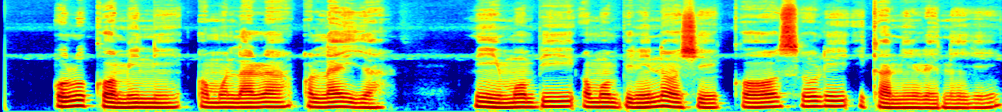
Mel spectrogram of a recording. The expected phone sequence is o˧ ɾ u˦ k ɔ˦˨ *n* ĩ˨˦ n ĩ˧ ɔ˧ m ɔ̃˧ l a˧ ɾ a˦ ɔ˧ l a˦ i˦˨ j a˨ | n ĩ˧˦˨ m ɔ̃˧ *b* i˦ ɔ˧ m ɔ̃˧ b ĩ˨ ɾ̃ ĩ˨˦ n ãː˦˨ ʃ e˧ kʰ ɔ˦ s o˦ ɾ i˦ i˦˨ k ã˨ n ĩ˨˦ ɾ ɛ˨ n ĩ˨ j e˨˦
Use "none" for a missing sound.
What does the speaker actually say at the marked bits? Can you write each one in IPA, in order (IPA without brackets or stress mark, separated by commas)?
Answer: m, b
